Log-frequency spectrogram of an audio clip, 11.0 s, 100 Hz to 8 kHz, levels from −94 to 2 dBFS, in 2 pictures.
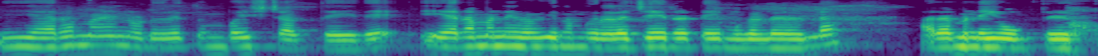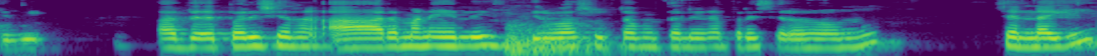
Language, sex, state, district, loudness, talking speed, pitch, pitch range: Kannada, female, Karnataka, Chamarajanagar, -18 LUFS, 135 wpm, 205 Hz, 195-220 Hz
